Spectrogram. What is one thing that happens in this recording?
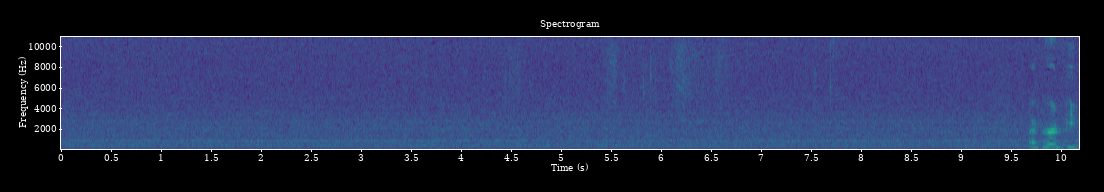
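A small brush strokes softly across a painted surface.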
